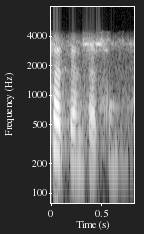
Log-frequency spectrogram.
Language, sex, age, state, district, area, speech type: Sanskrit, female, 18-30, Karnataka, Dharwad, urban, conversation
